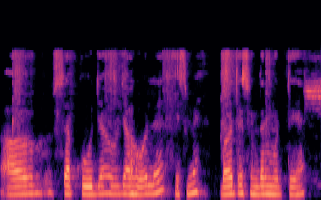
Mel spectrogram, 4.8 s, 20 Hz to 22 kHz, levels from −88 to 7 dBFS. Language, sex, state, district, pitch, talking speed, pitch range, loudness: Hindi, male, Bihar, Araria, 160 Hz, 150 wpm, 155-170 Hz, -18 LUFS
